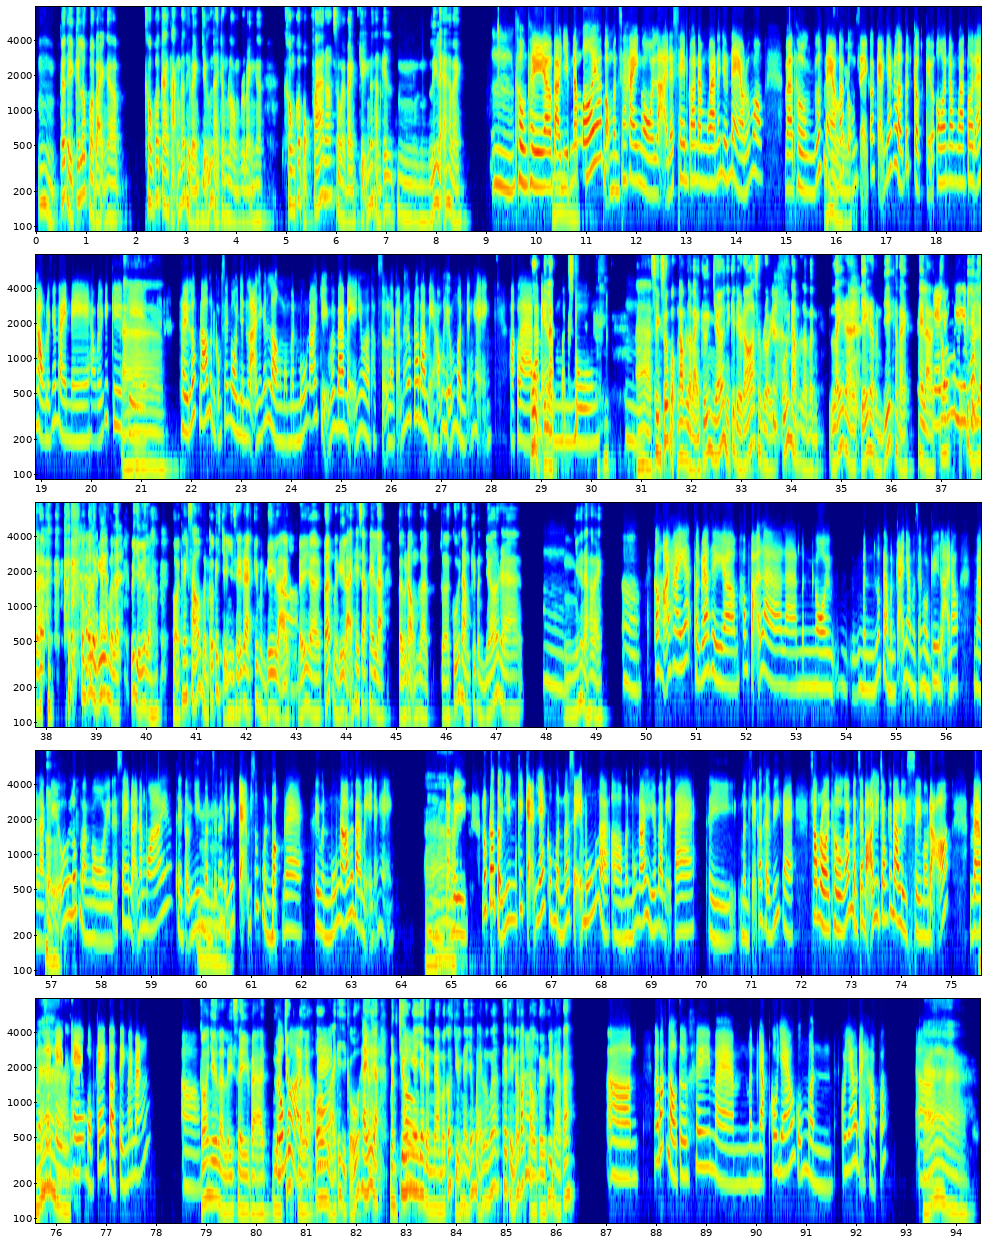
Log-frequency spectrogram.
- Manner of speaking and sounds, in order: tapping; other background noise; chuckle; laugh; laugh; laughing while speaking: "quá ha!"; laugh; laughing while speaking: "là"; chuckle; chuckle; laugh
- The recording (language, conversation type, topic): Vietnamese, podcast, Bạn có thể kể về một truyền thống gia đình mà bạn luôn giữ không?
